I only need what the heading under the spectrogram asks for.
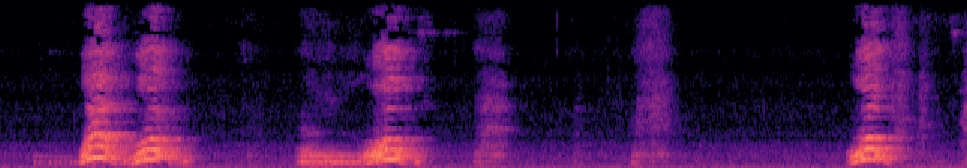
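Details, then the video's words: A Miniature Schnauzer, on seeing another dog, gives sharp, high barks, often in quick pairs, with short pauses between bursts. "Miniature schnauzer barking"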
